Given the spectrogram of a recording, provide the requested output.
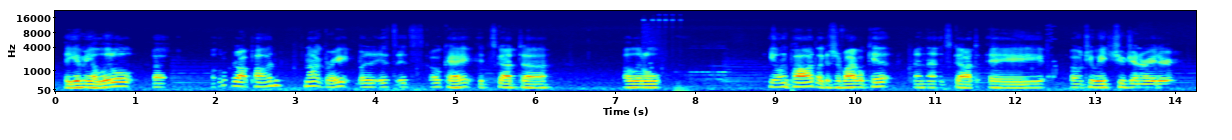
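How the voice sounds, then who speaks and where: A man with an American accent and fairly high pitch, at a moderate pace with fairly even intonation and long, frequent pauses, music in the background. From US, Seattle. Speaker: game streamer. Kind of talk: live gameplay stream commentary. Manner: casual, hesitant with fillers.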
